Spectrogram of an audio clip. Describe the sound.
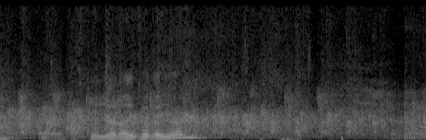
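A crowd applauds steadily, a dense wash of clapping throughout, with cheers and a voice briefly rising over it near the start before the clapping continues evenly.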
